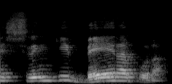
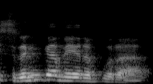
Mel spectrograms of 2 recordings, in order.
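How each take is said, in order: First: The middle consonant is a b sound. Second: The middle consonant is a v sound. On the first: It follows the southern version of the text. "If you are reading the southern recension, they will say" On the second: It follows the northern version of the text. "then you are reading the northern recension of Ramayana"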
